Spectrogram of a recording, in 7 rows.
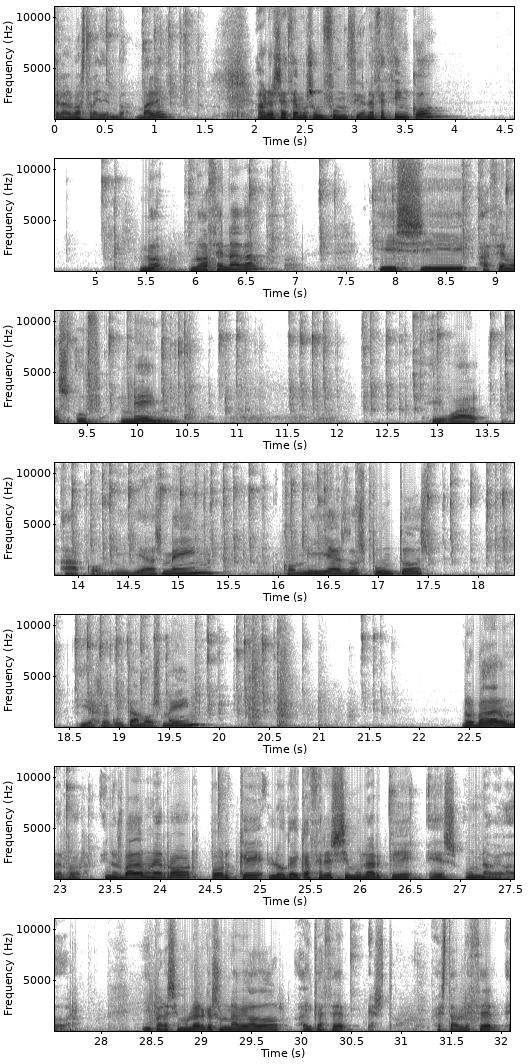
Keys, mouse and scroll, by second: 0.3-2.0 typing, 2.9 F5, 5.2 Escape, 6.6-21.0 typing, 8.8 Return, 23.2 Escape, 26.4 super+8, 29.0 click, 29.8 click.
